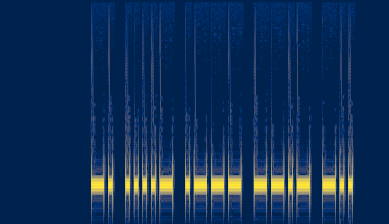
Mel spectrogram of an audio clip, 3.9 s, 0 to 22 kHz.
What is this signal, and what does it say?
Morse code, heard as a keyed tone, about 28 wpm, 700 Hz. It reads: N4JQD
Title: USA Call Signs - 5 Characters - Repeated 3x - 28wpm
